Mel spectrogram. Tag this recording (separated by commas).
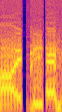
Speech, Human voice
